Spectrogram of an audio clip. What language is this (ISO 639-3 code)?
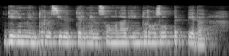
kaz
